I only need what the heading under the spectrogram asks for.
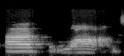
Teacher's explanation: the second syllable long is stressed the unstressed syllable is the a so you say a long stress seeing that second syllable along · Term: schwa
